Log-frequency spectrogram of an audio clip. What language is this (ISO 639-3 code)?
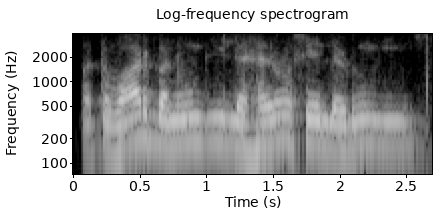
hin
